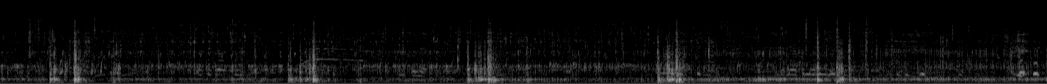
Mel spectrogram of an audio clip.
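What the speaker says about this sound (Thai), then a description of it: "น้ำไหลสา" Water runs and splashes from a roadside tap or pipe where someone bathes in rural Laos, a soft trickle with intermittent louder splashes and pours, under people talking.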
